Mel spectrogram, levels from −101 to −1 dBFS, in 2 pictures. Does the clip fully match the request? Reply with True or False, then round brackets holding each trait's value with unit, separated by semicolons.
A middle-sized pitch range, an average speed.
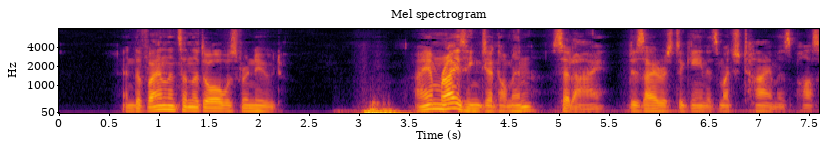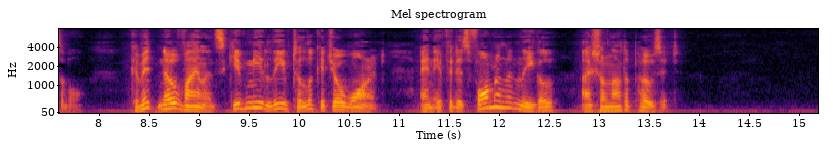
False (6.6 semitones; 180 wpm)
